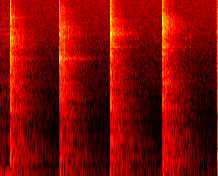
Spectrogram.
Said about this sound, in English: this is a nice hammer. And you got to pack the wood around the nail to hold it in place.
